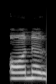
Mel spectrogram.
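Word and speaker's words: honour: एच ओ एन ओ यू आर, यहाँ पे भी एच के बाद ओ है तो इसका उच्चारण ऑनर होगा।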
